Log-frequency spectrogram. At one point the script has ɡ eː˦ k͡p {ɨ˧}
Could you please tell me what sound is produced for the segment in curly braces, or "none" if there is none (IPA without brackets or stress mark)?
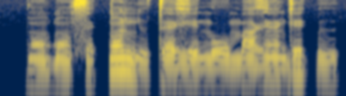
ɨ˧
